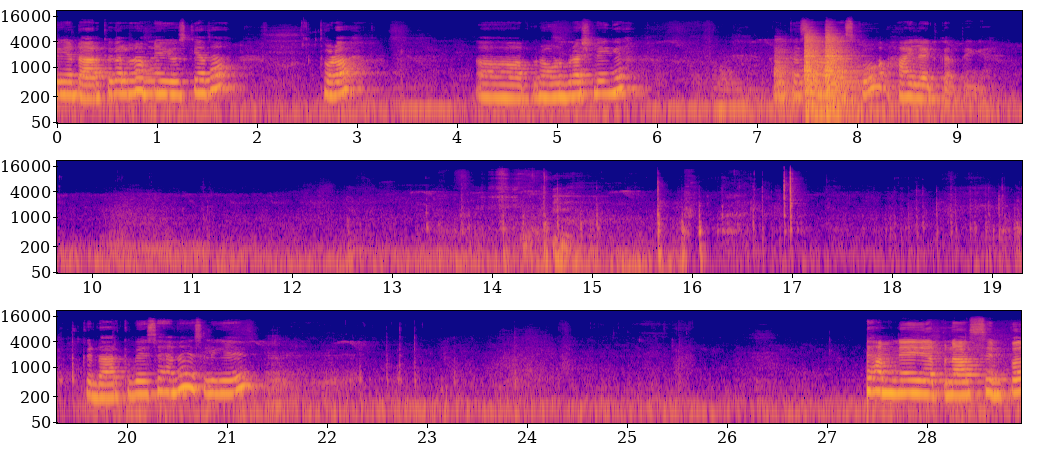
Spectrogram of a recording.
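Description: A middle-aged woman speaks calmly and clearly, close to the microphone.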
